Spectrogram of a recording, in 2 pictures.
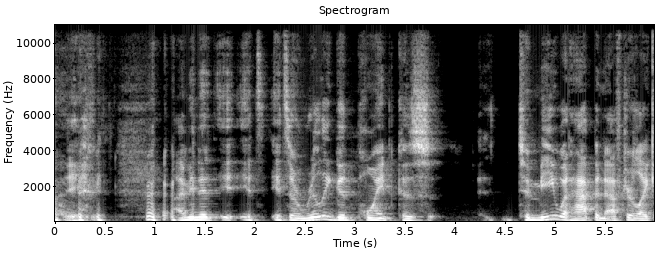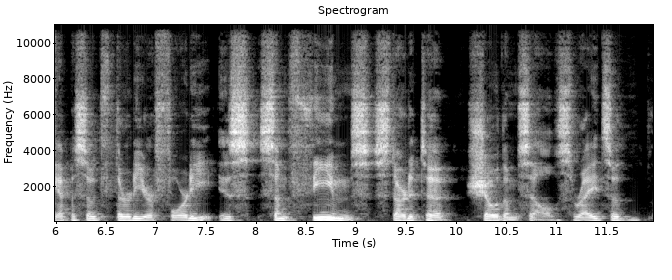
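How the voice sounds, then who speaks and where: A man talks at a fairly slow pace and medium pitch, with ordinary pitch variation. He has an unremarkable speaking voice. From Canada. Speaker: podcast guest, hosts own interview podcast. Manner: conversational, casual.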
